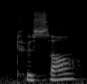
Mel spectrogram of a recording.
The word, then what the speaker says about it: Toussaint: Toussaint? – Toussaint. See, you said it right.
